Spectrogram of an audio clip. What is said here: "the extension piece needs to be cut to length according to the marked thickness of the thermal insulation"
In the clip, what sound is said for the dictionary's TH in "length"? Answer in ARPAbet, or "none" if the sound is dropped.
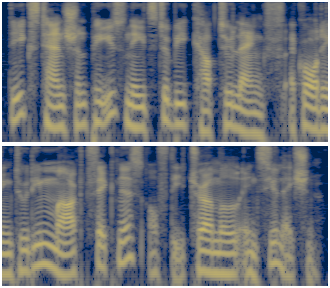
TH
